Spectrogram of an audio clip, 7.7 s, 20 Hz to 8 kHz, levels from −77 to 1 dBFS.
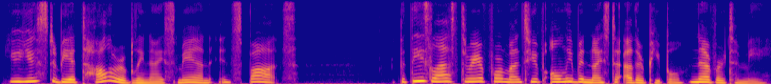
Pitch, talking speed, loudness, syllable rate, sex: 245 Hz, 210 wpm, -17 LUFS, 5.6 syllables/s, female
